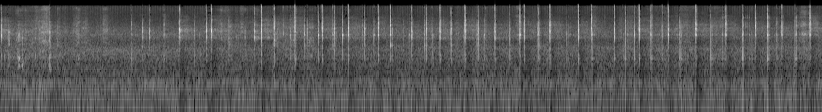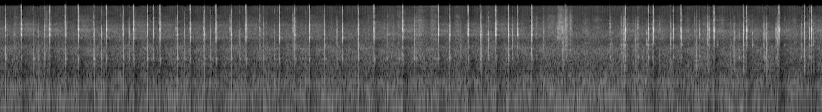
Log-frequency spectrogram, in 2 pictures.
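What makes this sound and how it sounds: A small, square decorative "Sleigh bells ring" wall sign, made of wood plank panels set inside a raised frame like a shallow box, is tapped and scratched with fingernails. Rapid, dry, bright clicks and scratches rattle off the wood in a dense, steady stream. Each one is crisp and dies at once, with almost no low end.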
